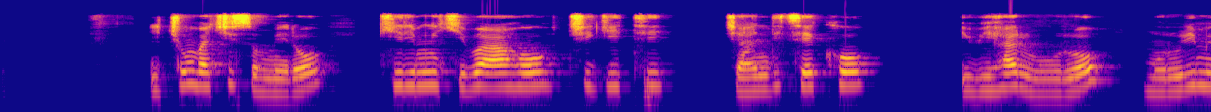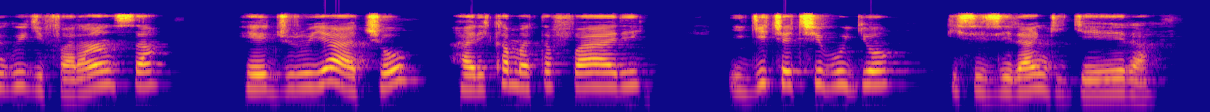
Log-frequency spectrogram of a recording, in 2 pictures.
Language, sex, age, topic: Rundi, female, 36-49, education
